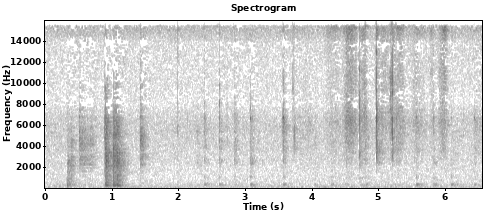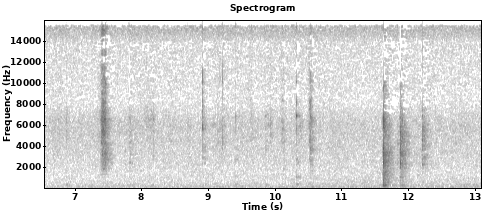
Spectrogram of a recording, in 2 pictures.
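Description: Faint, irregular taps and scrapes of a metal palette knife mixing oil paint on paper, with two louder scrapes about a second in and near the end.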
